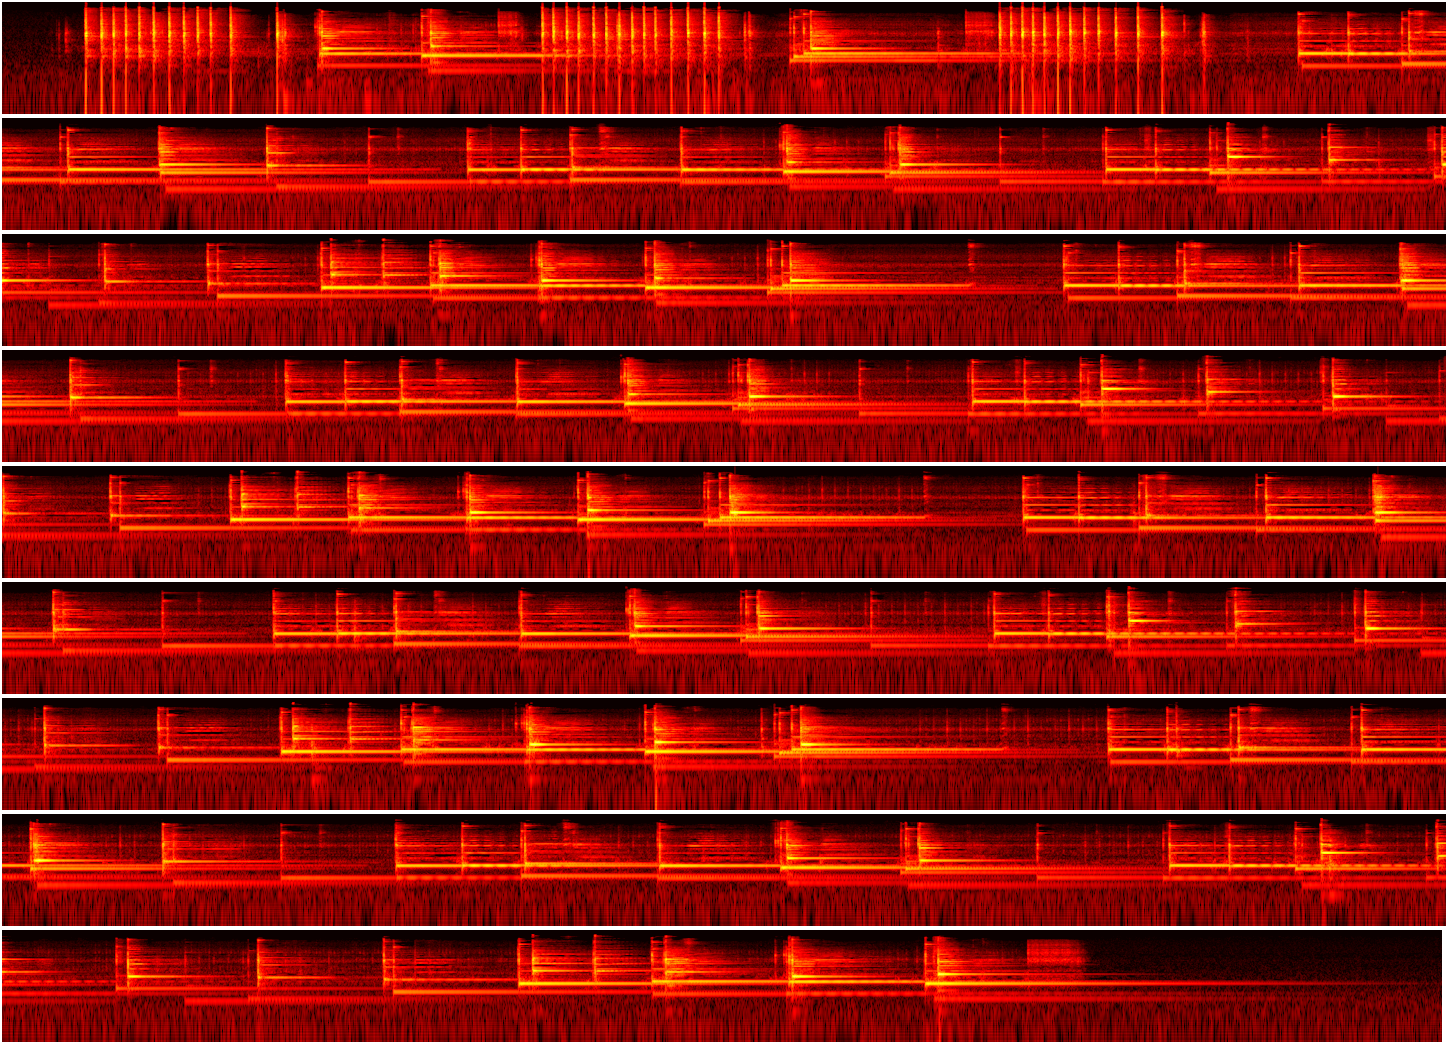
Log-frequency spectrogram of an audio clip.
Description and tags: HAPPY BIRTHDAY MUSIC BOX
A hand-cranked music box mechanism extracted from the base of a tin of 'Birthday Biscuits'.
Musical-box, Hand-crank, Wind-up-and-play, Music-box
